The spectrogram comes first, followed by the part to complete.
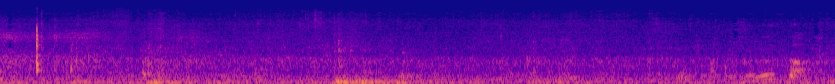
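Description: Low, uneven wind rumble on the microphone aboard a small boat, swelling a little under two seconds in, with a brief voice near the end.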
